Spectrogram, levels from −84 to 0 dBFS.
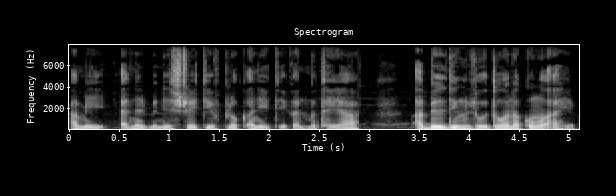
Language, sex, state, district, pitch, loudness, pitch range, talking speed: Mizo, male, Mizoram, Aizawl, 105 Hz, -19 LUFS, 100-115 Hz, 175 wpm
